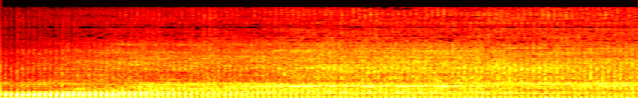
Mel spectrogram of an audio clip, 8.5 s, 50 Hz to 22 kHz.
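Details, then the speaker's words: CSC RX3 single-cylinder idling evenly right after the first valve adjustment and reassembly, faint light ticking on top; owner hears slight valve tapping but the CSC website calls it normal ("tappy valves"), so normal idle. "i don't know if you guys can hear it like i hear it but the the valves they're a tiny just a tiny bit of tapping and um reading the csc website you know they said tappy valves or happy valves so i'm not concerned with that sounds great"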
